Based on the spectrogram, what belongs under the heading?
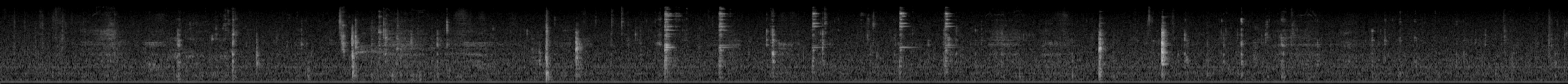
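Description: Close-miked chewing of a buttered bread roll with cervelat sausage: irregular wet mouth clicks and smacks, the loudest coming in a scattered run from about three seconds in to near the end, over a steady low hum.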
